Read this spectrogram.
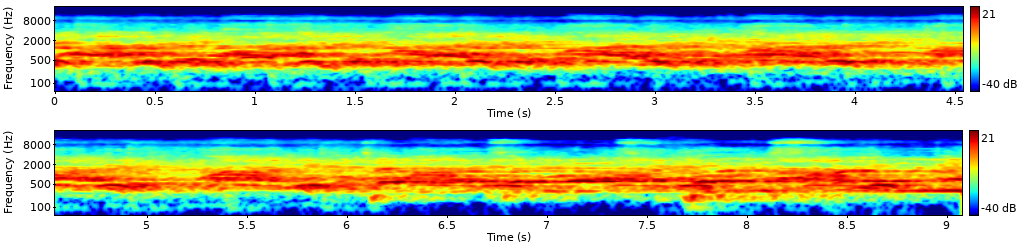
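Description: A crowd of men chatters and jeers in the background.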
